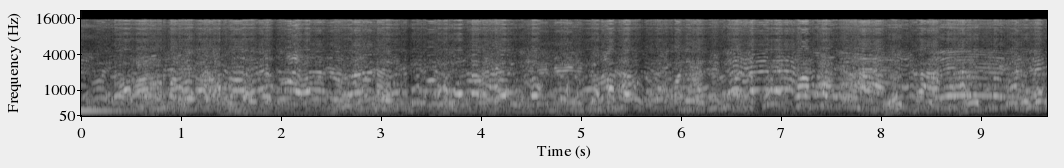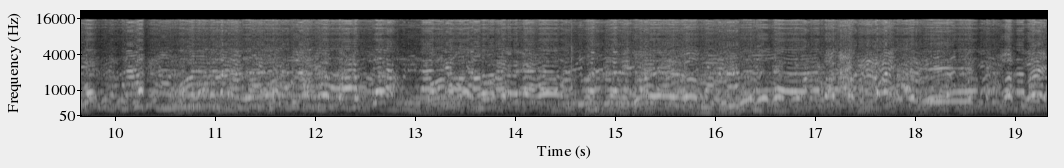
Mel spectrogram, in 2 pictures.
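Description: Crowd chatter: many people talking over one another at once, steady throughout.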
